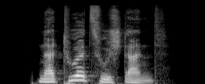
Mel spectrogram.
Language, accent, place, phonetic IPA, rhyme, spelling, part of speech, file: German, Germany, Berlin, [naˈtuːɐ̯ˌt͡suːʃtant], -uːɐ̯t͡suːʃtant, Naturzustand, noun, De-Naturzustand.ogg
- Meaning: 1. natural state 2. state of nature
